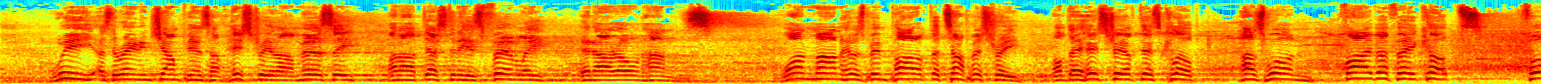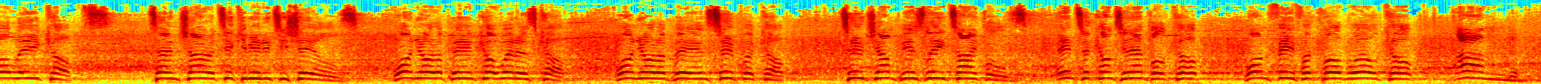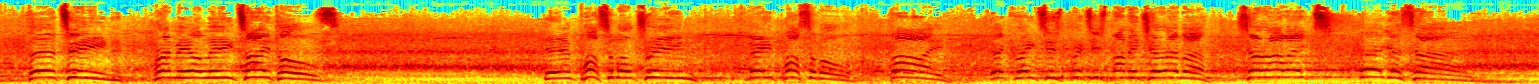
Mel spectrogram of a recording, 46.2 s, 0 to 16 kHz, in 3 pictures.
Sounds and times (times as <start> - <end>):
Narration, monologue: 0.0 - 34.2, 36.2 - 45.6
Male speech, man speaking: 0.5 - 7.2, 7.8 - 34.2, 36.2 - 45.7.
